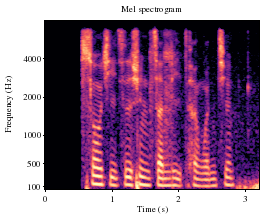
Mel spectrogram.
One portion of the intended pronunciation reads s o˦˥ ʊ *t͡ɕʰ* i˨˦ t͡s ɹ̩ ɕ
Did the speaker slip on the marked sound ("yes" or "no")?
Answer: yes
